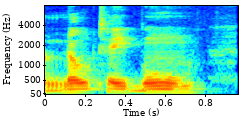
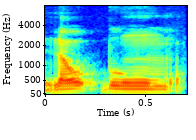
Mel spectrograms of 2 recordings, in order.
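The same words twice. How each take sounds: First: "Note" with the final e voiced as "ay"; two-syllable Note. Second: "Note" rhyming with boat, silent e; one-syllable Note. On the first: Reviewer offering another brand pronunciation, Note said "no-tay". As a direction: say Note as "no-tay" before Boom. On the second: Reviewer guessing at the brand name, Note said as one syllable. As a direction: say Note as one syllable, "noht", before Boom. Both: Shown as a demonstration. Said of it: "don't know the exact way to pronounce it".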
